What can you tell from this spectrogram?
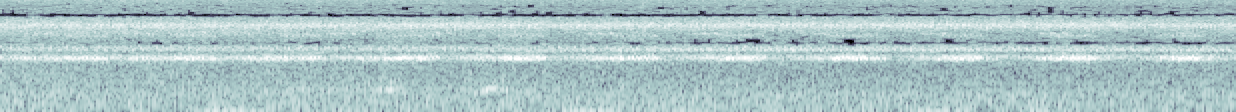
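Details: Crickets chirping on an evening deck lit with decoration lights, a chihuahua puppy lying nearby. Crisp, repeated high chirps pulse around twice a second above a thin fast trill and steady low ambient noise.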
